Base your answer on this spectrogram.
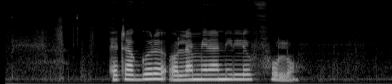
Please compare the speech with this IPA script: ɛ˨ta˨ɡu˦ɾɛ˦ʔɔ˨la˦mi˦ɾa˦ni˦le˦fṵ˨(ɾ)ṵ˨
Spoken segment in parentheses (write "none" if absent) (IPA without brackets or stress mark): l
